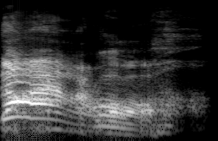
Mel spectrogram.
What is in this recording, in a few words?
Female Dwarf Death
